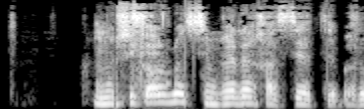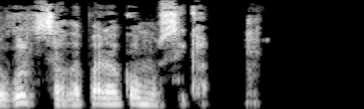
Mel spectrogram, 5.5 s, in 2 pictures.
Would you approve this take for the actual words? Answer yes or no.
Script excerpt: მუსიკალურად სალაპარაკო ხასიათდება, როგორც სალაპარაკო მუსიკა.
no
